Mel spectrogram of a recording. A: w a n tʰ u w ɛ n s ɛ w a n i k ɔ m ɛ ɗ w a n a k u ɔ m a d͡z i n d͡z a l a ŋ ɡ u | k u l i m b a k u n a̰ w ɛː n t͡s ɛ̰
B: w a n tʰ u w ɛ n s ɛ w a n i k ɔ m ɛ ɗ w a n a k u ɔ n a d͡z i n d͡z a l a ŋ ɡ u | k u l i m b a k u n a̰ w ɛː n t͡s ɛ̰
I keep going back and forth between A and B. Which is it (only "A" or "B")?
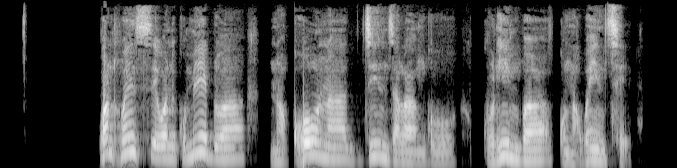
B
